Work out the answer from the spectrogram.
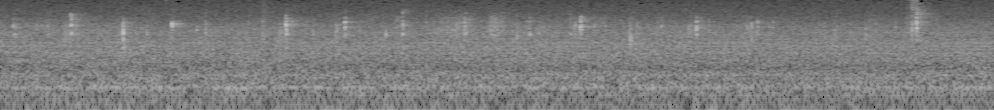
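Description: Someone chewing a boiled shrimp: small, irregular mouth clicks over a steady low room hum.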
